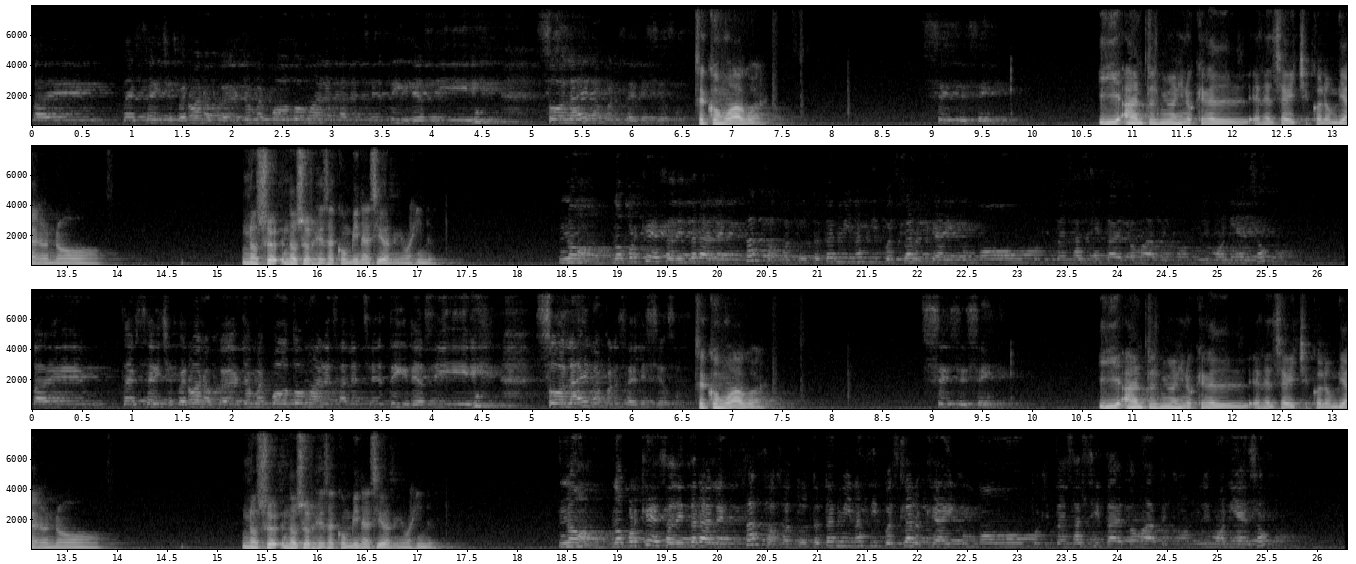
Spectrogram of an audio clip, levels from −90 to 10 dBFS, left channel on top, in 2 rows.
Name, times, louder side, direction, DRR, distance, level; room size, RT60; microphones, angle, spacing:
voice 1, 0.0-6.5 8.9-9.7 18.4-25.5, right 2 dB, 80° right, 0 dB, 5.3 m, -43 dB
voice 2, 6.6-7.4 10.7-13.8 15.3-17.2, left 1 dB, 20° left, 15 dB, 0.7 m, -25 dB
29.0 x 27.5 x 4.1 m, 0.92 s
head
